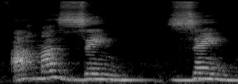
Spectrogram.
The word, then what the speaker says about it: armazém: tá parece um assim Armazém trazem última sílaba mais forte termina em que te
